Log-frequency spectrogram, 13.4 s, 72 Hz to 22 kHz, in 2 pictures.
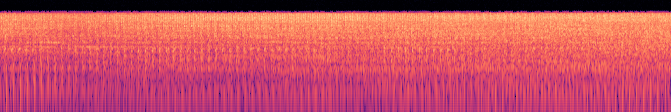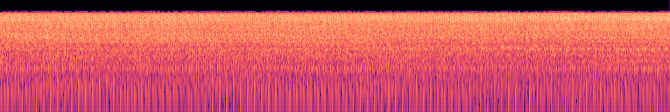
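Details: Briggs & Stratton 18hp opposed-twin with dual carburetors and dual exhaust, new transplant in a go-cart, warm restart running out the gas: steady, even twin beat with loud exhaust hiss, no knocks or stumbles; normal running, starts better than previous 10hp.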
